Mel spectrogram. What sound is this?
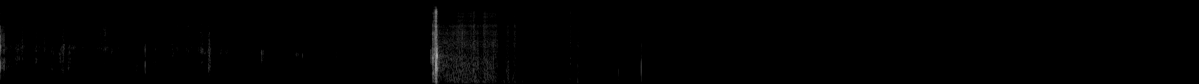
Match - Get and light
A match taken from the box, light and burned.
80bpm, tools, steel, explosion, ignition, 4bar, metalwork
